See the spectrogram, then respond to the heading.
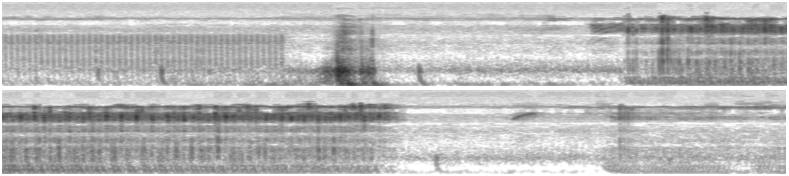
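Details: Sleeping dog that snores when laid down and petted: a single soft, rattling snore after a brief bump, in a quiet room.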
